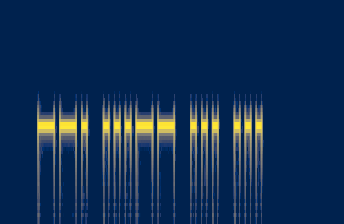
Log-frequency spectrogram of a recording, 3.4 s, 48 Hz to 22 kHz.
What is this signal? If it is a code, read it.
Morse code, heard as a keyed tone, about 22 wpm, 700 Hz. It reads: G3SS
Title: DXCC-100 Call Signs - 4 Characters - 22wpm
